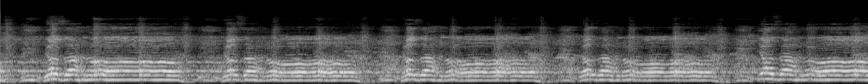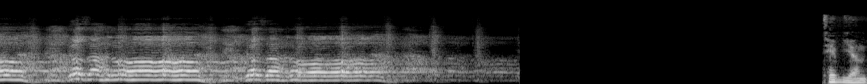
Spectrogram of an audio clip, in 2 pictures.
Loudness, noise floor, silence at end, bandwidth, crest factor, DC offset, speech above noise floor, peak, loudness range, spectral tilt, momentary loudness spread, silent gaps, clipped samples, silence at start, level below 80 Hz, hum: -14 LUFS; -36 dBFS; 0 s; 11 kHz; 14 dB; under 0.1%; 23 dB; 0 dBFS; 8 LU; -6.5 dB/octave; 10 LU; 13.91-16.87 s; under 0.1%; 0 s; -50 dBFS; none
